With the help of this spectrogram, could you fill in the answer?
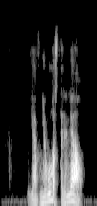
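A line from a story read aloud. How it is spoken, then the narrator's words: Guilty mutter. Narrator (Russian): виновато пробормотал Иван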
